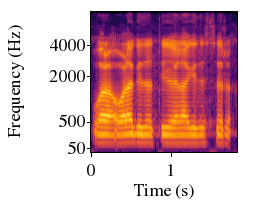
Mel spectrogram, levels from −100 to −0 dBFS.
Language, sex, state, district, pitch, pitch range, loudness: Kannada, male, Karnataka, Koppal, 130 Hz, 130-135 Hz, -16 LUFS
